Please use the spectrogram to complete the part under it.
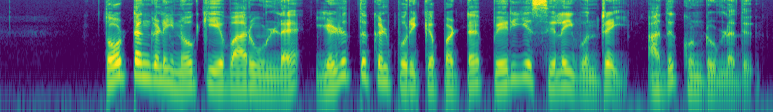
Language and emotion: Tamil, neutral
